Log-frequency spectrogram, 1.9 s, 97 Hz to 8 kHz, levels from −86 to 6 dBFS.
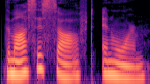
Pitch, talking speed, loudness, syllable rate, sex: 155 Hz, 190 wpm, -17 LUFS, 3.4 syllables/s, female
